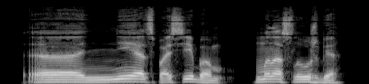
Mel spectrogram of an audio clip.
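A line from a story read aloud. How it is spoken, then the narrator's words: Pained tone. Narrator (Russian): отвечает Эндрю страдальческим тоном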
